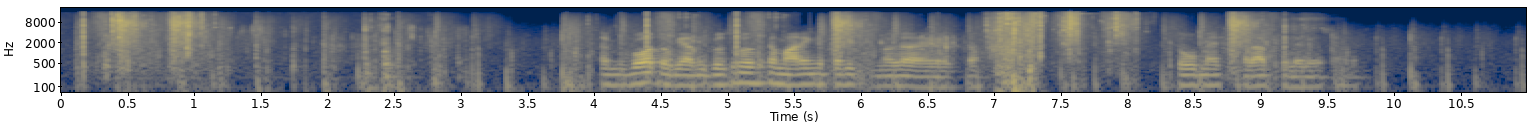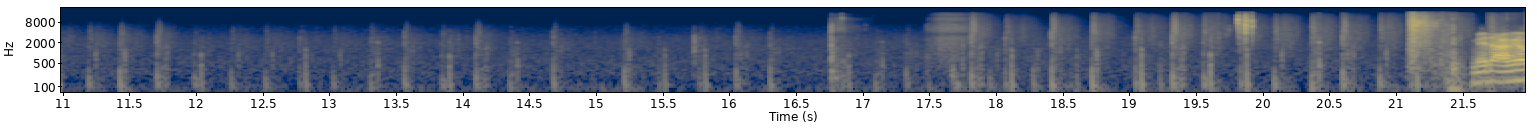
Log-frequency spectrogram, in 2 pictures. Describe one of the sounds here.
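Quick footsteps patter across a wooden floor.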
